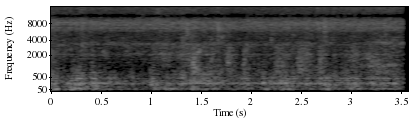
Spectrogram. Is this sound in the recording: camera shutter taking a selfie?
no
